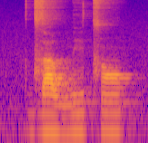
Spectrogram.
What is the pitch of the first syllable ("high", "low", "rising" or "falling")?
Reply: falling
